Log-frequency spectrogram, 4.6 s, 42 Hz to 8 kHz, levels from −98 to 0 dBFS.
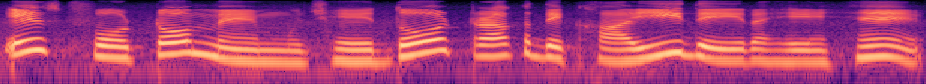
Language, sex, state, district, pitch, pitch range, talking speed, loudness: Hindi, female, Madhya Pradesh, Katni, 225 Hz, 185-265 Hz, 130 wpm, -15 LUFS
